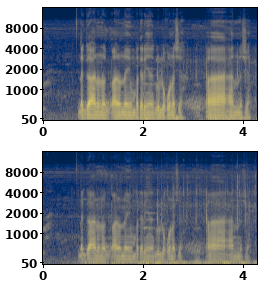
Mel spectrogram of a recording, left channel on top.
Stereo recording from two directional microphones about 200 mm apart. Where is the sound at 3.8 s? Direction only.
10° left (ahead or behind).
